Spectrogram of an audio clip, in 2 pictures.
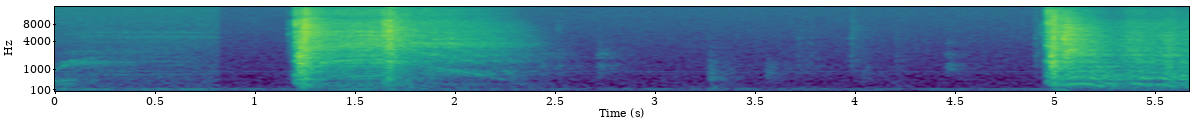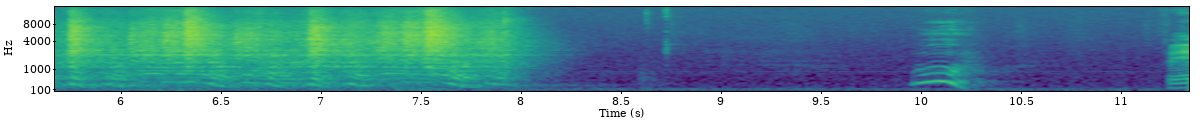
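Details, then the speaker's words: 1974 Chevy Camaro abandoned 24 years, cranked on a newly fitted starter with no coil connected: two bursts of even, strong chugging at about three beats a second, turning over freely; normal cranking with good compression. "clearing engine's turning over [Music] sounds like it's got compression i mean why would they put a starter on an engine that doesn't have compression"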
